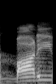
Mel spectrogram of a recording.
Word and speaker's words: body: This is body right here instead of body. Okay, it's an ah sound. Ba. Her body was lifeless and cold.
